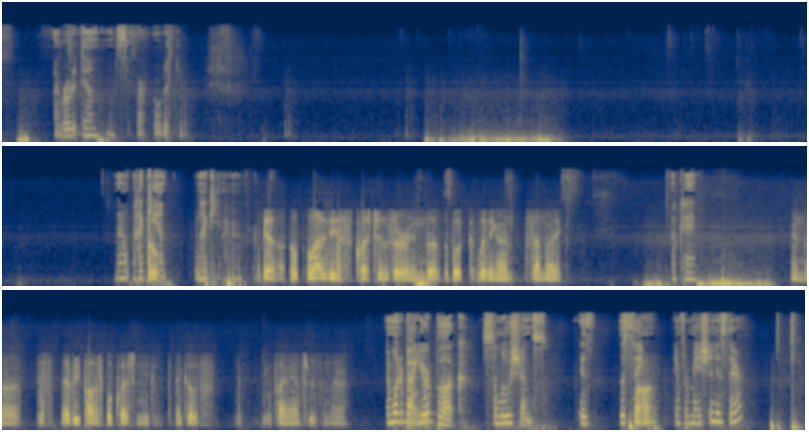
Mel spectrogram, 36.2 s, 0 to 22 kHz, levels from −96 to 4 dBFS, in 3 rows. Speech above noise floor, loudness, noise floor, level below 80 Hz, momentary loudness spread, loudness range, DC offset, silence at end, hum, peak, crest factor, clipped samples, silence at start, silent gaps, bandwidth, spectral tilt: 50 dB; -19 LUFS; -69 dBFS; -34 dBFS; 19 LU; 17 LU; under 0.1%; 0.05 s; none; 0 dBFS; 22 dB; under 0.1%; 0 s; none; 11.5 kHz; -4 dB/octave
